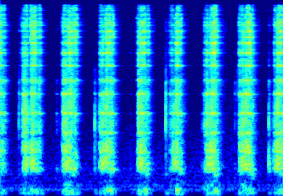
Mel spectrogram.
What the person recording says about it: that sounds like I'm dragging it on concrete it's so crispy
